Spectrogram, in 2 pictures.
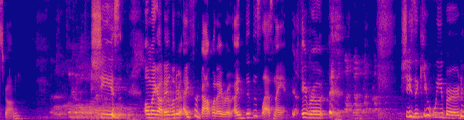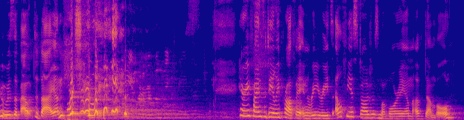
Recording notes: LIVE from LeakyCon Chicago 2023!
